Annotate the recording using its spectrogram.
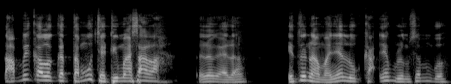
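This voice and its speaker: A male pastor preaches with a bright, animated voice that jumps between high and low. He chuckles often and acts out people's reactions. The sound is dry and close. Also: fast talker, dry recording. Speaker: pastor teaching a discipleship class. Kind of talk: sermon.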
